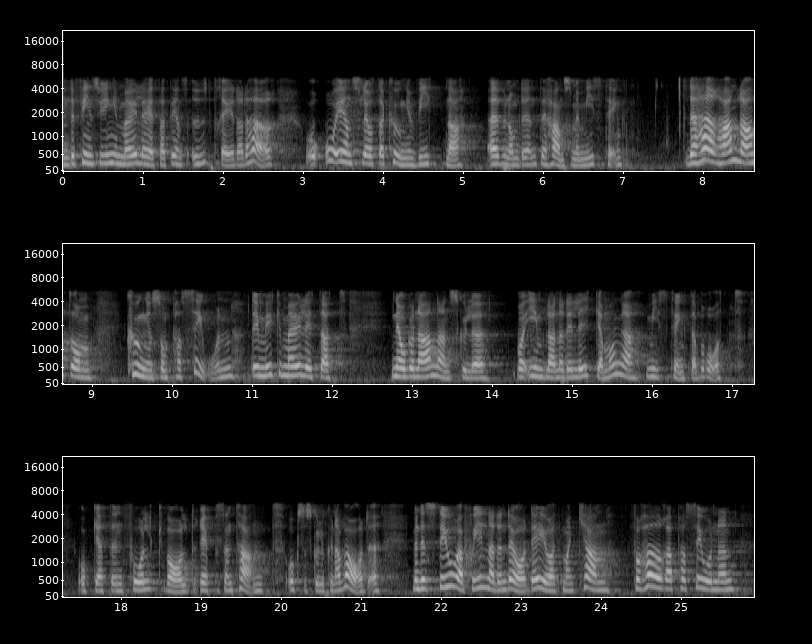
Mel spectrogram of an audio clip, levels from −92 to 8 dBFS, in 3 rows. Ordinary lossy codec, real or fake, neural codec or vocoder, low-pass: none; real; none; 5.4 kHz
